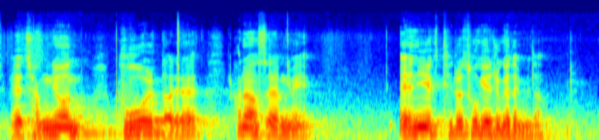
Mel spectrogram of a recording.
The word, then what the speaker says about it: NEXT: 이거를 넥스트라고 읽으면 안 돼요. NEXT.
